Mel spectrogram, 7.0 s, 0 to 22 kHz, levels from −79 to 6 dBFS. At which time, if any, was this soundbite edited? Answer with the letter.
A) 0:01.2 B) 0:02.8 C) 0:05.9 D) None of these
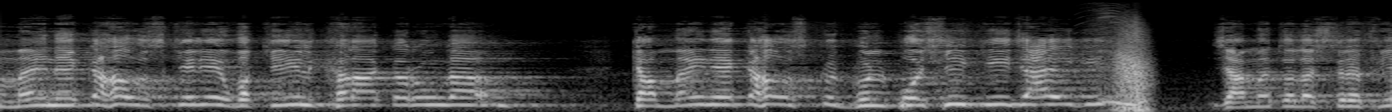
C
